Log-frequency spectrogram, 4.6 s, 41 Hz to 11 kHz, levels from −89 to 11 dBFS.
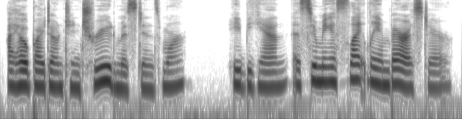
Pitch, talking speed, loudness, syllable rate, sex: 200 Hz, 180 wpm, -19 LUFS, 6.3 syllables/s, female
